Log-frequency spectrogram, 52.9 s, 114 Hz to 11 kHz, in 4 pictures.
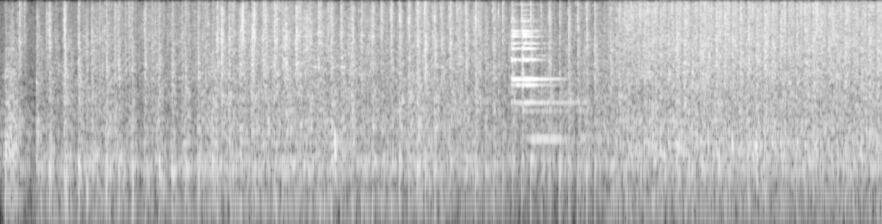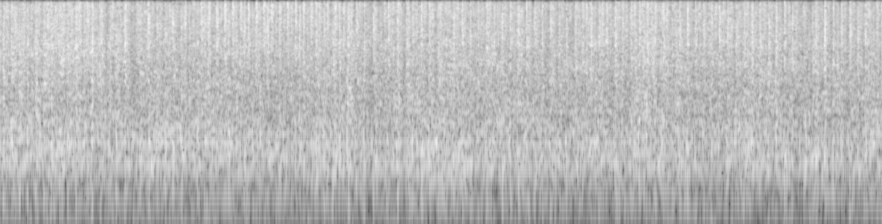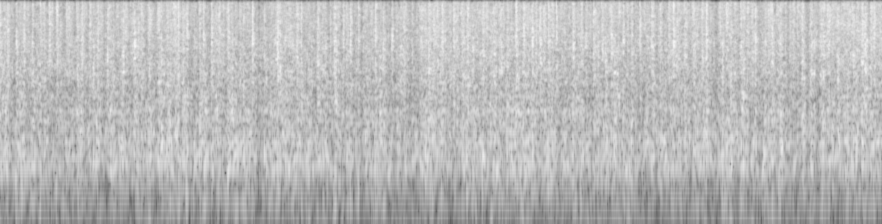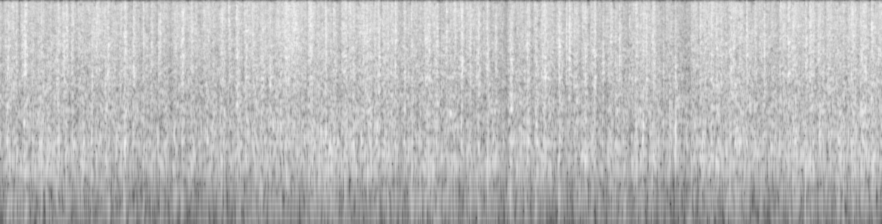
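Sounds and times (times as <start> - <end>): washing machine rattling: 0.0 - 12.0.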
